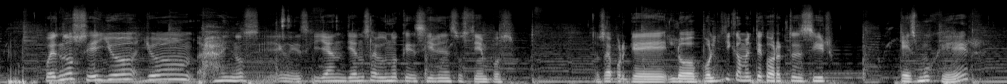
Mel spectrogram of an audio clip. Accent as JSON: {"language": "Spanish", "region": "Guanajuato", "country": "Mexico", "said": "Somos de Guanajuato, ¿no? Ni siquiera somos de León, somos de Guanajuato."}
